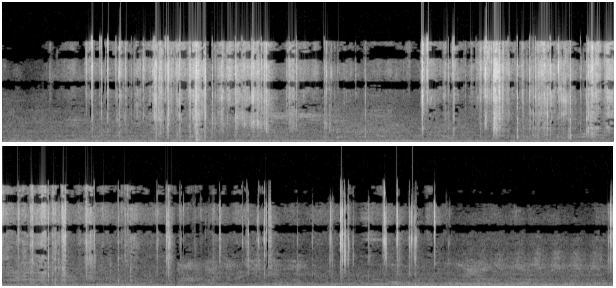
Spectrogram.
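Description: Paper-and-foil wrapper of a Parle Rola-Cola candy roll being torn open and peeled back by hand: sharp crinkling and tearing, busiest in the first half and lighter after, over a steady low hum.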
